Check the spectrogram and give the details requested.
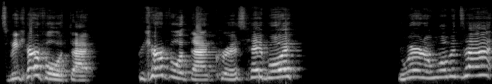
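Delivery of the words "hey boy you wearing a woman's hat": bad, weak, pitched-up put-on Texas accent. Trying out a line to Chris: weak Texas accent. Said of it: "we gotta get a Texas accent on".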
